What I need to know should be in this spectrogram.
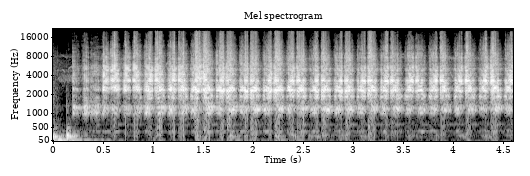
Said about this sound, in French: Je me brosse les dents.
